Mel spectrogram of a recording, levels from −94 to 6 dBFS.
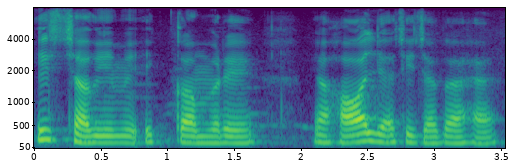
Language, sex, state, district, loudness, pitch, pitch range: Hindi, male, Jharkhand, Palamu, -17 LUFS, 145 Hz, 135-155 Hz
